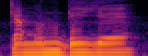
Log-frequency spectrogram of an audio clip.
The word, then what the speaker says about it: Chamundiye: Chamundiye Phet. Chamundiye Phet. Chamundiye Phet. Chữ này, chữ C này chúng ta đọc là cha.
